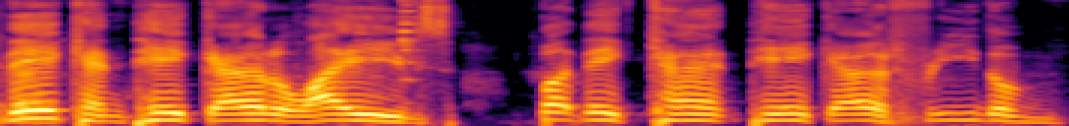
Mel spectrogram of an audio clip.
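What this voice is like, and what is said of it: Put-on accent for movie quote. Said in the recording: “I'm going to do the accent too because it's really awesome.”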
